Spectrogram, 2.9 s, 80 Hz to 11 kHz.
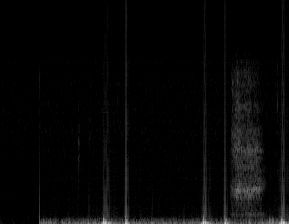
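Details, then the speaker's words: Crisp paired lub-dub heart sounds at about 60 beats a minute from a dog's heart, with no murmur, played under a cardiologist's speech; normal heart sounds. "Um, but in the background, um, what you'll be able to hear here is a heart that's beating."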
